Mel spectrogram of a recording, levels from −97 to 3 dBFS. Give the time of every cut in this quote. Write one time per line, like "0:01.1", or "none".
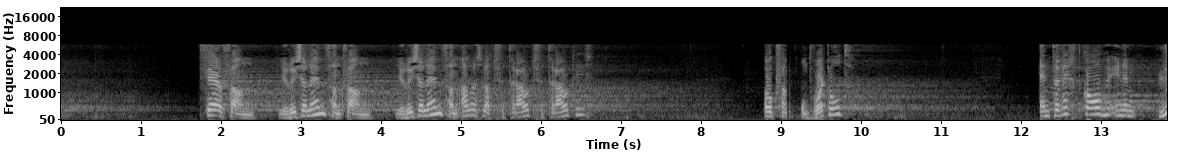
0:03.5
0:05.9
0:09.1
0:12.4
